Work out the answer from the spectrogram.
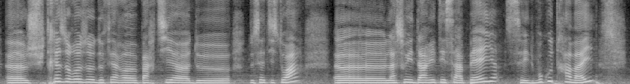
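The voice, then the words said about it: Sing-song regional French accent. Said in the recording (French): “cet accent chantant”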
